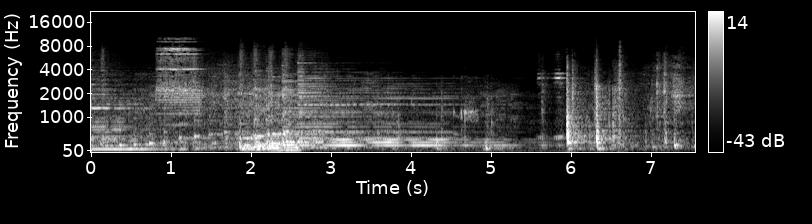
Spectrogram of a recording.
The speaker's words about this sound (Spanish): Llega ante una puerta de un piso donde hay una placa en la que puede leerse Congelados de Barcelona, con Deva. Tras leerlo llama al timbre y una joven de pelo moreno le abre la puerta.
